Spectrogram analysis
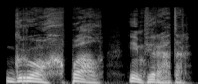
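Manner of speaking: out of breath, desperate report; urgent panting report. A narrator's reading. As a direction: gasp it out, high and urgent. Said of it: "захлёбываясь дыханием".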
